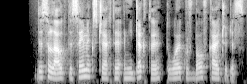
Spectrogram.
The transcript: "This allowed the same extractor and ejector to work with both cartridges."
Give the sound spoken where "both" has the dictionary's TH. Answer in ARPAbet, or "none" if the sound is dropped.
TH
